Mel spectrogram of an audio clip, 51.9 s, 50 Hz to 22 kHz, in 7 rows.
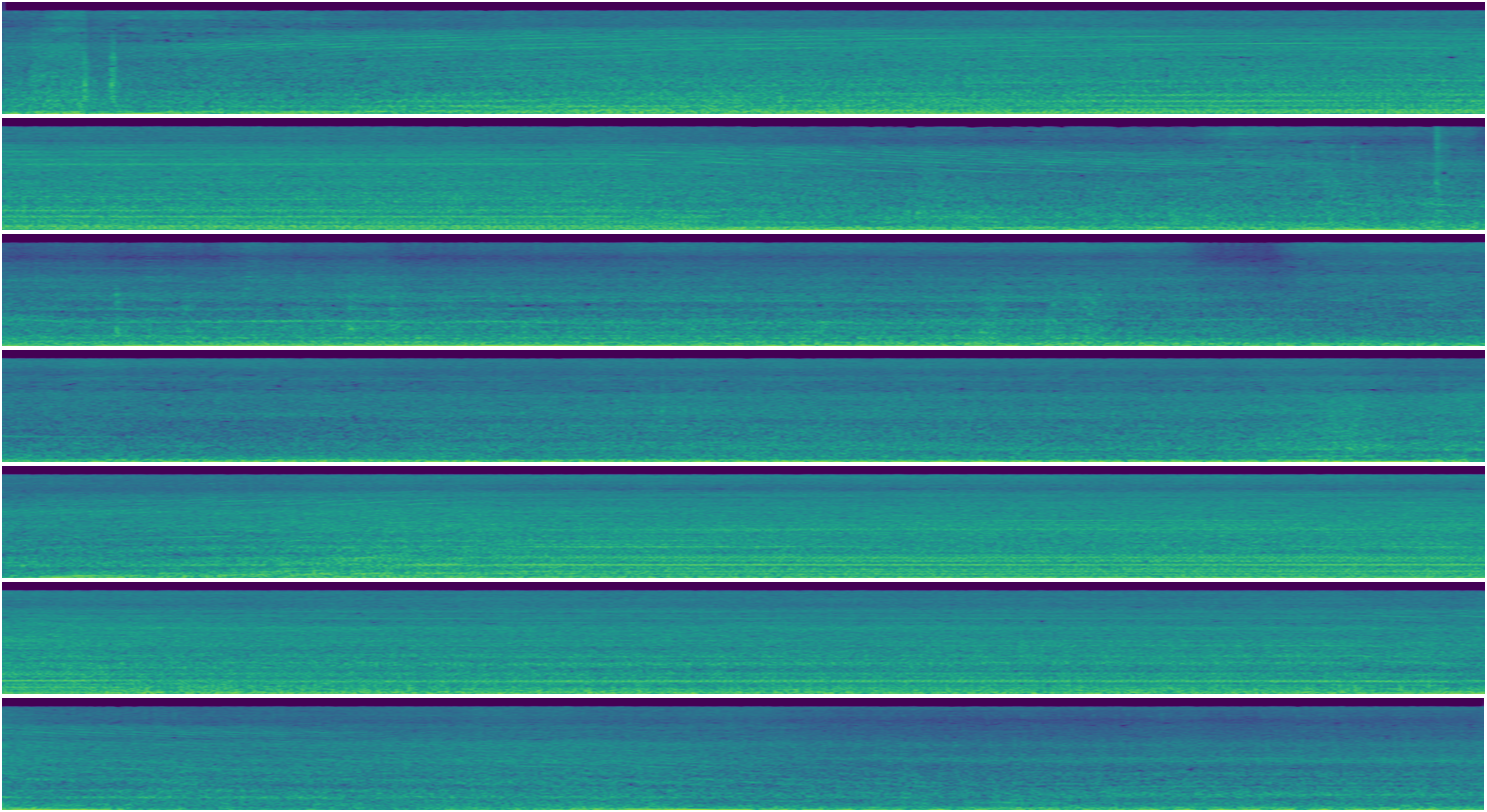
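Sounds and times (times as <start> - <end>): truck engine idling: 10.6 - 32.2, 33.9 - 51.9.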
